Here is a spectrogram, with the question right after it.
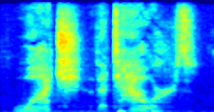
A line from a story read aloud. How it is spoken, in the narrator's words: Suddenly, Will ... whispered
